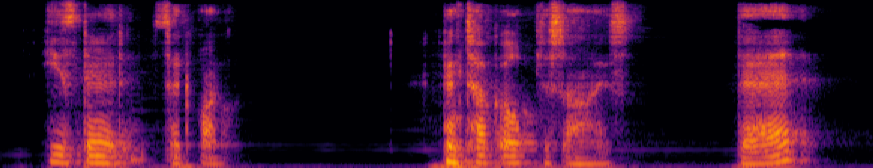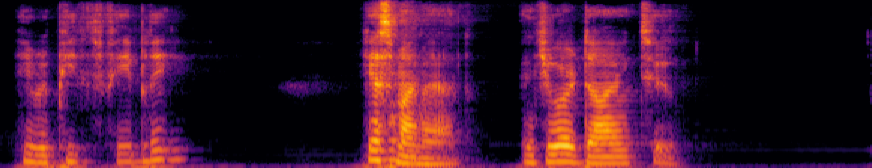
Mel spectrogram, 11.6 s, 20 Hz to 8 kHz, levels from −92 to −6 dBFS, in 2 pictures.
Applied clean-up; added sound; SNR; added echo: neural mask model DeepFilterNet 3.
